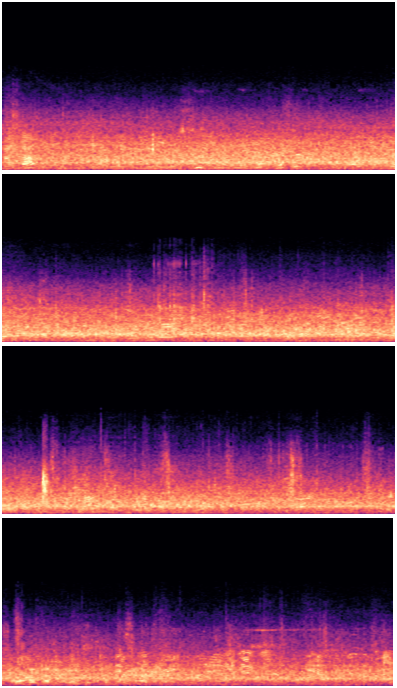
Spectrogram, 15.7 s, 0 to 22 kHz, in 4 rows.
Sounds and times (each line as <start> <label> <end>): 0.0 locals and tourists visiting 15.7
0.0 vehicle traffic 15.7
